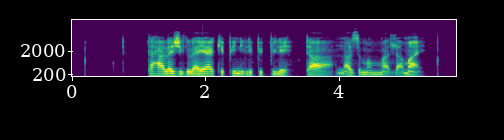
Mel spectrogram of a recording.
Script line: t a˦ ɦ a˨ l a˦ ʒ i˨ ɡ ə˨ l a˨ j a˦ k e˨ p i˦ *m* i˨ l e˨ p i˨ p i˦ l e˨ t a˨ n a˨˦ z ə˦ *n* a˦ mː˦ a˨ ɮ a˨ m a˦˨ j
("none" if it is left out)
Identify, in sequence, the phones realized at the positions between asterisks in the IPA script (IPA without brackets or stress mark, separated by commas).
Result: n, m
